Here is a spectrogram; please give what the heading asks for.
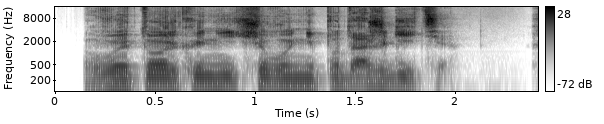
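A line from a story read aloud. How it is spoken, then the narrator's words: Pleased snort. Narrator (Russian): хмыкнул Журбер, чем-то необычайно довольный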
